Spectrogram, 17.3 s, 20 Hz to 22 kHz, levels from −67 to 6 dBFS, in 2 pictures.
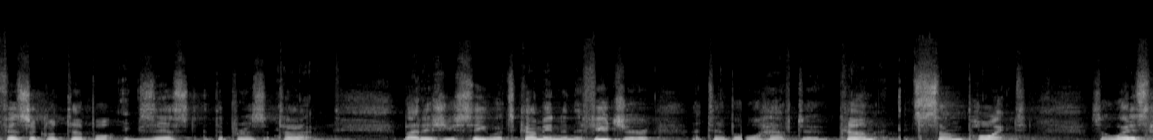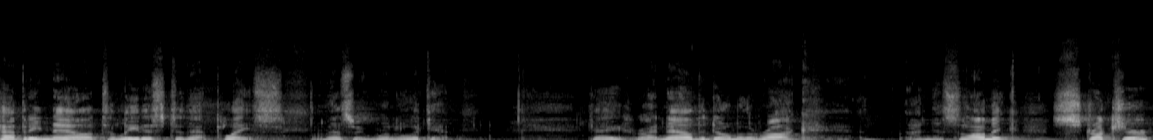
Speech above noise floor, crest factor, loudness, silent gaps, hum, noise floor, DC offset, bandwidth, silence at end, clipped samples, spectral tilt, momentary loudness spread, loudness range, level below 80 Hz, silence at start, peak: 28 dB; 18 dB; -22 LUFS; none; none; -49 dBFS; under 0.1%; 15.5 kHz; 0 s; under 0.1%; -5.5 dB/octave; 15 LU; 5 LU; -54 dBFS; 0 s; -4 dBFS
